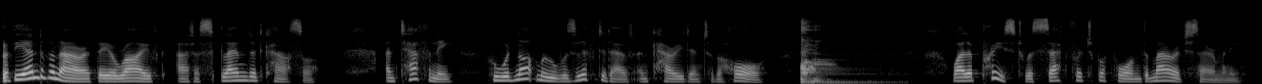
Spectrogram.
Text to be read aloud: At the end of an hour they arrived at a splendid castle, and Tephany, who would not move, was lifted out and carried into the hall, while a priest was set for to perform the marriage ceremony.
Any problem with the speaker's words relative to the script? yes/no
no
